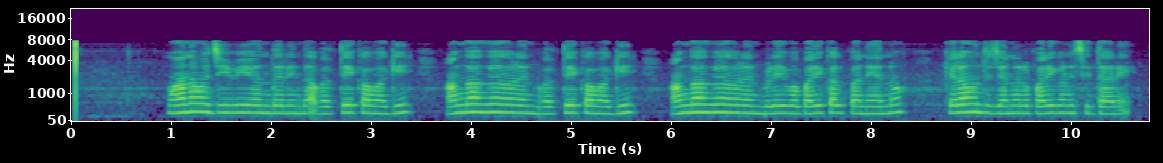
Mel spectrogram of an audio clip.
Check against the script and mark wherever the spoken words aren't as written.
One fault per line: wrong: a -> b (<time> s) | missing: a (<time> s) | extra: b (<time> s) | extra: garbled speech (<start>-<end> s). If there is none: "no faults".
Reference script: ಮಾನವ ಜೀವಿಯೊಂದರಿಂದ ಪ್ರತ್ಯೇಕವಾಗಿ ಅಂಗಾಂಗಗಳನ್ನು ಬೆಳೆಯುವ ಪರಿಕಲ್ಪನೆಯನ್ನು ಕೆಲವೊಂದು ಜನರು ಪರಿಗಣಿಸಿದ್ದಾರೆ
extra: ಪ್ರತ್ಯೇಕವಾಗಿ ಅಂಗಾಂಗಗಳನ್ನು (4.7 s)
